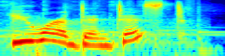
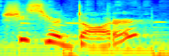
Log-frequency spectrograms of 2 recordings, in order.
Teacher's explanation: rely on a rising intonation at the end of the sentence to signal that they are asking a question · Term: declarative question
